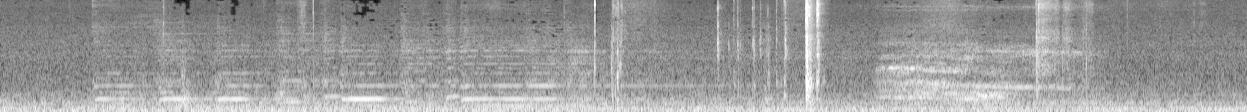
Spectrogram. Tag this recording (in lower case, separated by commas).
music, typing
